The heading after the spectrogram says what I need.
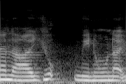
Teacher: آگے افئدۃ الذین لا یؤمنون، یؤمنون پہ جھٹکا ہے، لا یؤمنون نہیں ہے، لا الف مدہ پورا ادا کیجیے، اور یو میں جھٹکا ہے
